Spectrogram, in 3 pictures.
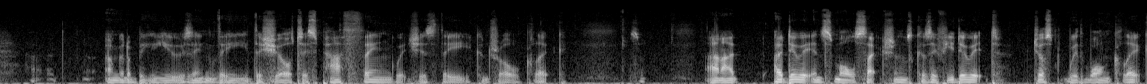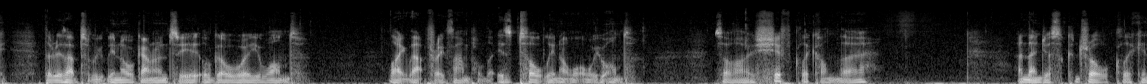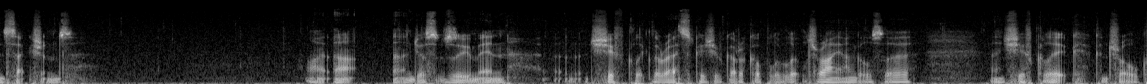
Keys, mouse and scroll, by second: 2.8-4.6 right drag, 3.8-5.5 middle drag, 8.7-10.5 middle drag, 14.7-16.4 drag, 17.9 ctrl+z, 18.5 middle click, 19.4-21.1 drag, 20.3-22.0 middle drag, 22.2-27.9 drag, 24.7-30.5 middle drag, 28.4-32.3 drag, 31.1-33.3 middle drag, 32.9-34.4 drag, 34.2-34.4 middle drag.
